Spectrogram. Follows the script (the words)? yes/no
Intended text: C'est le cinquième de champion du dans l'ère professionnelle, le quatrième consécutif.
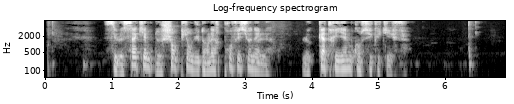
yes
